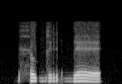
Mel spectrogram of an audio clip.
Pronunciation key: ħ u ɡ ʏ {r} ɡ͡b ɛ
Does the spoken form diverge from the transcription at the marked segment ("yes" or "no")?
no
